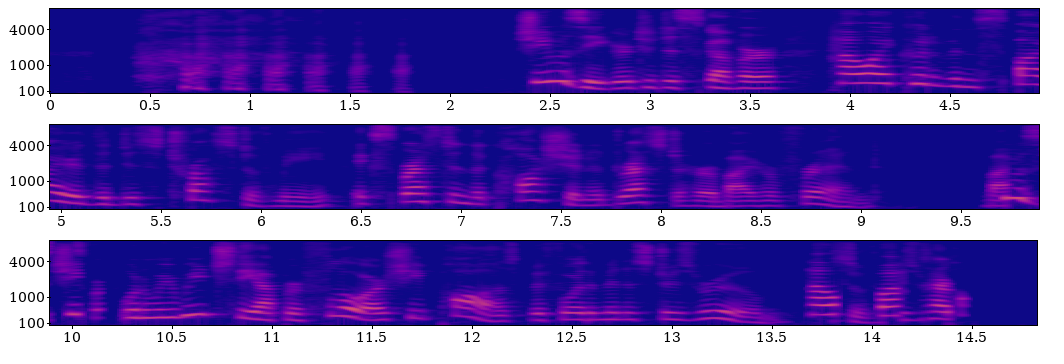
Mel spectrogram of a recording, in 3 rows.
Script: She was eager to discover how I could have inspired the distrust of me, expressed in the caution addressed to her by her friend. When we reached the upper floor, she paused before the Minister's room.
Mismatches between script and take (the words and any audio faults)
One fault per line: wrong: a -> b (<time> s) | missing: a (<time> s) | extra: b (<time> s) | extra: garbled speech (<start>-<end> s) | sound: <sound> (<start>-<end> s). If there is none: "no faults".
sound: laugh (0.5-1.9 s)
extra: garbled speech (9.7-10.2 s)
extra: garbled speech (13.7-14.5 s)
